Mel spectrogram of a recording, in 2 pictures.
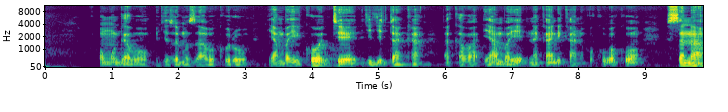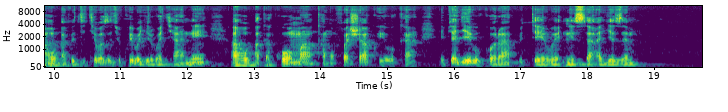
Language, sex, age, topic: Kinyarwanda, female, 18-24, health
